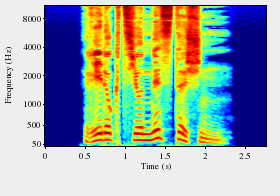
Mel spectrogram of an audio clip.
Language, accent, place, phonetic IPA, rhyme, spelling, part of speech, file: German, Germany, Berlin, [ʁedʊkt͡si̯oˈnɪstɪʃn̩], -ɪstɪʃn̩, reduktionistischen, adjective, De-reduktionistischen.ogg
- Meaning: inflection of reduktionistisch: 1. strong genitive masculine/neuter singular 2. weak/mixed genitive/dative all-gender singular 3. strong/weak/mixed accusative masculine singular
